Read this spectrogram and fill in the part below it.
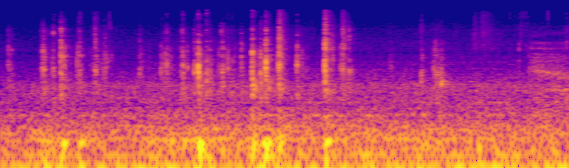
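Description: Typing on a computer keyboard, quick irregular key clicks in bursts, close and fairly quiet, with no talking.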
